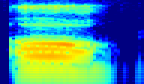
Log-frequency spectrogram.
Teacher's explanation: O no es una vocal cerrada, O, ¿te das cuenta? Abres la boquita para pronunciar la vocal O.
